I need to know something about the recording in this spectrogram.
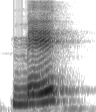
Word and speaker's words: mes: En plural, me, te, se, no, vos, leur. El plural, pues sí, tiene la S y que no se pronuncia.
